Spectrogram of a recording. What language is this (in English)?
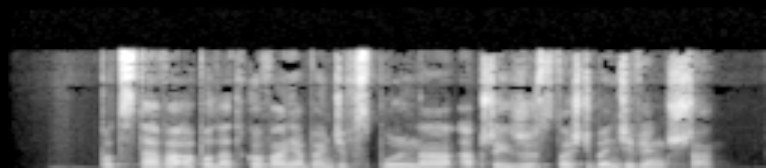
Polish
